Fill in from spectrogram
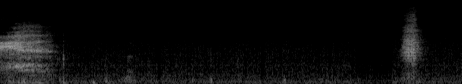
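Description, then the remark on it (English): Two breathy nasal sniffs from a man about to speak to a group, a longer one at the start and a short sharp one near the end, separated by a quiet stretch of faint background noise. “You don't want to hear me sniffle the whole time, right?”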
